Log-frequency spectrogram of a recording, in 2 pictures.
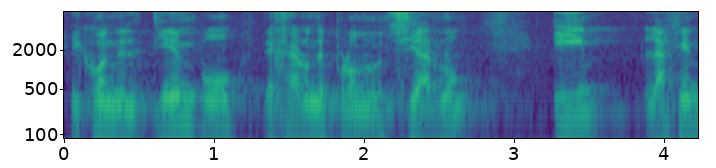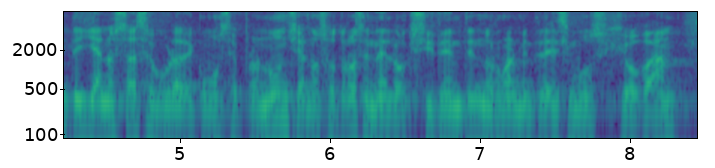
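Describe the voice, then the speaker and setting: A man's voice: fairly high pitch, moderate pace, darkish tone. A Mexican man preaching a sermon from the pulpit, explaining things in a conversational way and asking rhetorical questions. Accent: Mexican Spanish. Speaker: pastor.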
